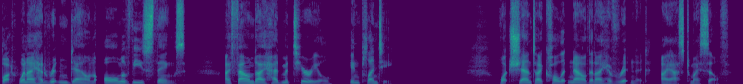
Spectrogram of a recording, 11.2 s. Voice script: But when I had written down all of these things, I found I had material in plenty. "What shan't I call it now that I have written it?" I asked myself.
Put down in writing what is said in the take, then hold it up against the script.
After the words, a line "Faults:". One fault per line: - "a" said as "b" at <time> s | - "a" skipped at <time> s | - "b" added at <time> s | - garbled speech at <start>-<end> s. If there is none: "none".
But when I had written down all of these things, I found I had material in plenty. "What shan't I call it now that I have written it?" I asked myself.
Faults:
none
